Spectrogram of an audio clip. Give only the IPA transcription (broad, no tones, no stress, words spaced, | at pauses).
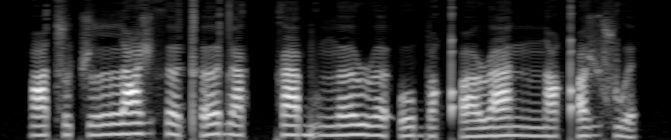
ɑt͡sot͡ʃlːɑʒθɜ tʼɜda kːa buŋɜɹɜ ʔobʊ qʼoɹanːɑ qʼʊʒsʷɛ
